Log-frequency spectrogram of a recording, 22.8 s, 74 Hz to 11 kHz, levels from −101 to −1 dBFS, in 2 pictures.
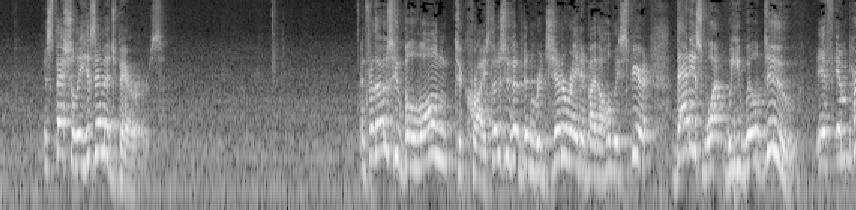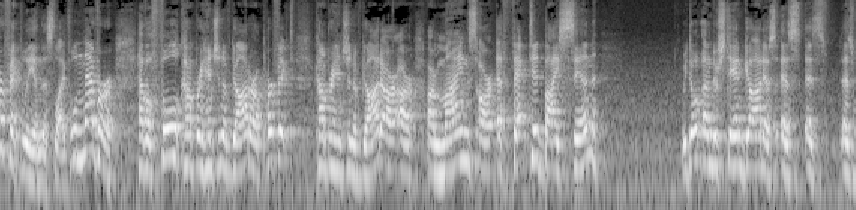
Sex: male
